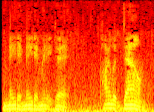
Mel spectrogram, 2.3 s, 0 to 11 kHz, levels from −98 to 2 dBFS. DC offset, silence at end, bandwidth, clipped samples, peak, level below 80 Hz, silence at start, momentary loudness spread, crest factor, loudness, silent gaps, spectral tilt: under 0.1%; 0 s; 11 kHz; under 0.1%; 0 dBFS; -28 dBFS; 0 s; 10 LU; 16 dB; -17 LUFS; none; -6 dB/octave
